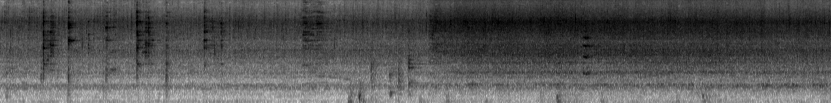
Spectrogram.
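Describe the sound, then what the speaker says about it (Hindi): Ginger and garlic with chillies sautéing in a pan for a Pakistani egg and chickpea curry, with scattered stirring clicks and scrapes at first, then a steady, close sizzle of frying that fills the second half. "अब ये अदरक लहसुन डाल रहे हैं, ये भी इसके साथ साथ हो जाएगा।"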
